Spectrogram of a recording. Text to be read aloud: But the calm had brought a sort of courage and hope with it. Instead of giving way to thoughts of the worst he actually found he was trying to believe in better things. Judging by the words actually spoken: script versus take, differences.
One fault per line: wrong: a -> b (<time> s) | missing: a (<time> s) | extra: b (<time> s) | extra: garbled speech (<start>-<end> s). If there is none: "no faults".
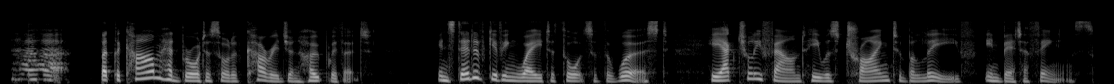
no faults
